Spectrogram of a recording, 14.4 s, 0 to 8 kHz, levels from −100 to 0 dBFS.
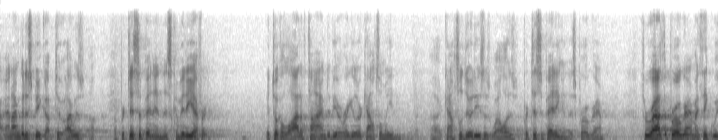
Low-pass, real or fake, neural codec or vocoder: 7.2 kHz; real; none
